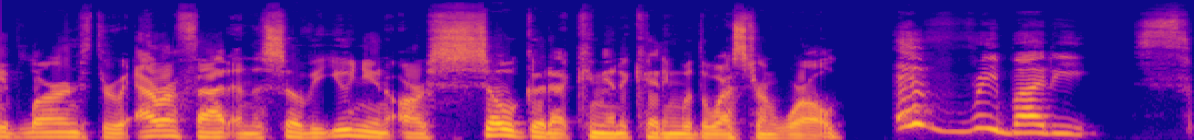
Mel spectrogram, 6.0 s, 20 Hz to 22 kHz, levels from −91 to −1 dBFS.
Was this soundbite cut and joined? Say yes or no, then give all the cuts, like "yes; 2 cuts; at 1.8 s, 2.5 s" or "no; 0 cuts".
yes; 1 cut; at 4.3 s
